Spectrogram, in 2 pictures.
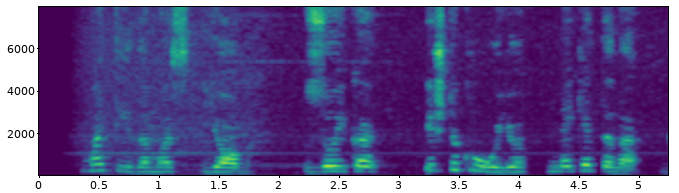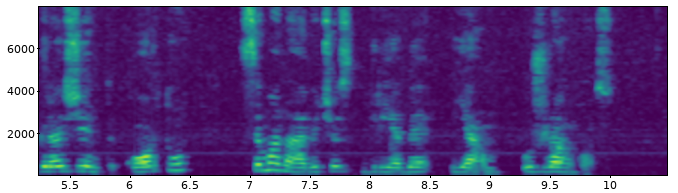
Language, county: Lithuanian, Vilnius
